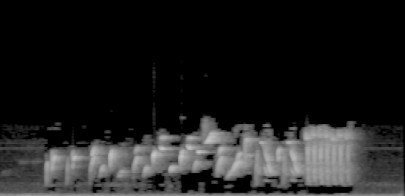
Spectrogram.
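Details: European goldfinch singing: a rapid, tinkling run of high twittering notes and liquid trills, about three seconds long, ending in a buzzy rattling phrase; faint low hum underneath.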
